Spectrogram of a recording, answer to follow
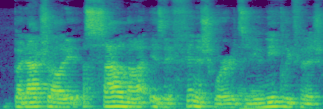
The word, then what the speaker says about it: sauna: it is pronounced yeah it's exactly the way uh Dutch people would actually pronounce it because a u makes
